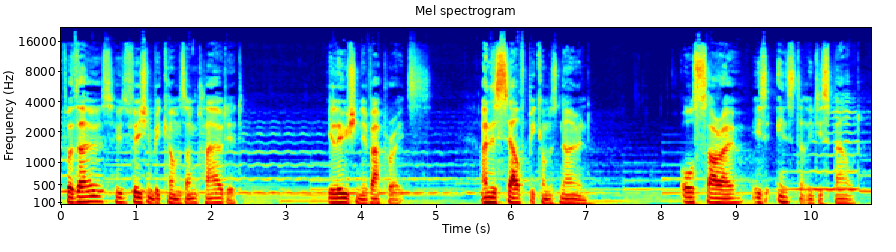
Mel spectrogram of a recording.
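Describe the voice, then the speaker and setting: Over music in the background, a man speaks fairly slowly in a very deep, low voice with very wide pitch swings. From British. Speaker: audiobook narrator. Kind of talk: spiritual text narration. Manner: slow, meditative, relaxing.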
